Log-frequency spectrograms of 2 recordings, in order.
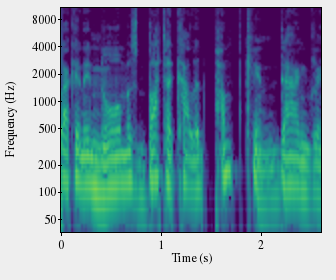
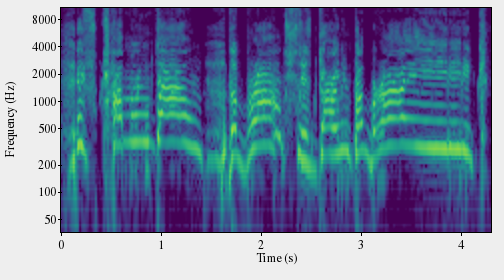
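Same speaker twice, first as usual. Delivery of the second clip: a much higher, louder put-on aunt's voice, excited; Aunt Sponge; 8 dB louder, much slower than usual. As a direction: play the greedy aunt gaping at the peach. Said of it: "Aunt Sponge shouted".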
